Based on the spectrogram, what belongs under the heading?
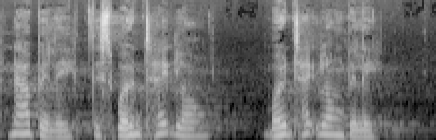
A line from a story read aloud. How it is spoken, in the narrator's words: And the dad was just very, very calmly saying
